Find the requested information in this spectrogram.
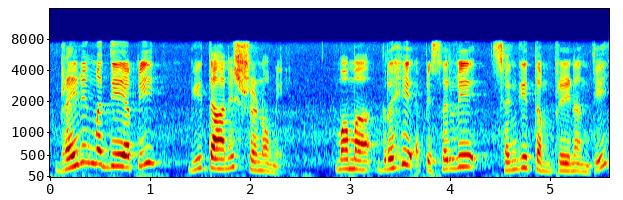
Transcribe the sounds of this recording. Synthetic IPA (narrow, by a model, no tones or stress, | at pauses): ɖɾɐjʋiŋɡmɐd̪ʱjeɐpi | ɡiːt̪aːniʃɾɐɳoːmḛː | mɐmɐɡɾɐɦeːʔɐpisɐɾʋeːsɐŋɡiːt̪ɐmpɾeːɳɐnt̪i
